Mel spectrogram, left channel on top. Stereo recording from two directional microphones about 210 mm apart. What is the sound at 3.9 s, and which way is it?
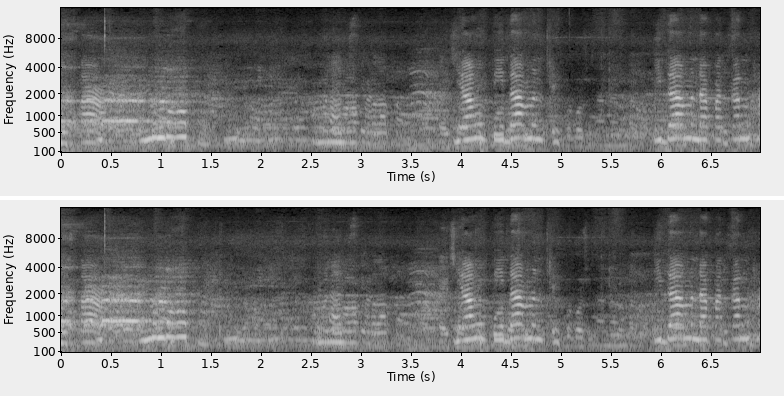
Speech, 5° left (ahead or behind).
